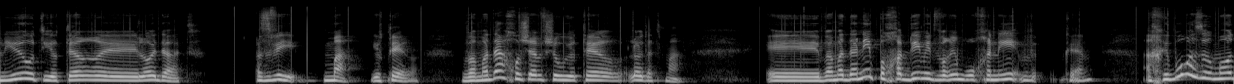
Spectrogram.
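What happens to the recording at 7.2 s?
At 7.2 s you're hearing word clock ticks, which run from 0.13 s to the end. An unlocked receiver clock slips a sample roughly every 30 ms, giving a steady, sharp ticking under the speech.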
